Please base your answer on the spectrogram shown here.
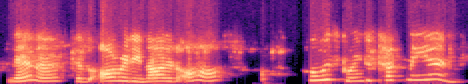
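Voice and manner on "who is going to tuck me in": ordinary delivery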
